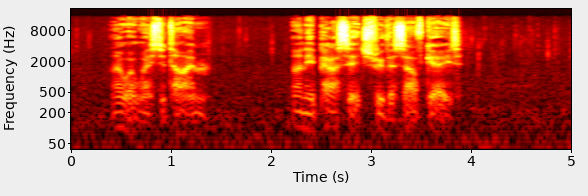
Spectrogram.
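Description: A young man speaks calmly in a low voice.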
